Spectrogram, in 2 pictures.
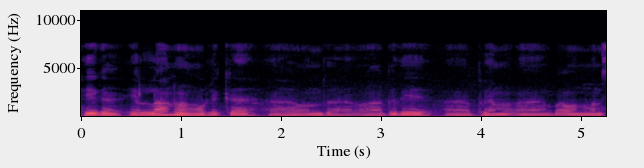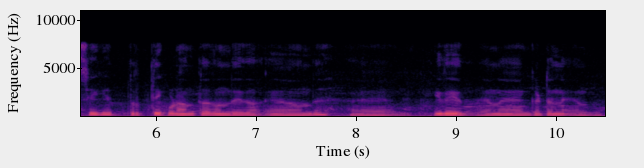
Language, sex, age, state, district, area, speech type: Kannada, male, 18-30, Karnataka, Dharwad, rural, spontaneous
